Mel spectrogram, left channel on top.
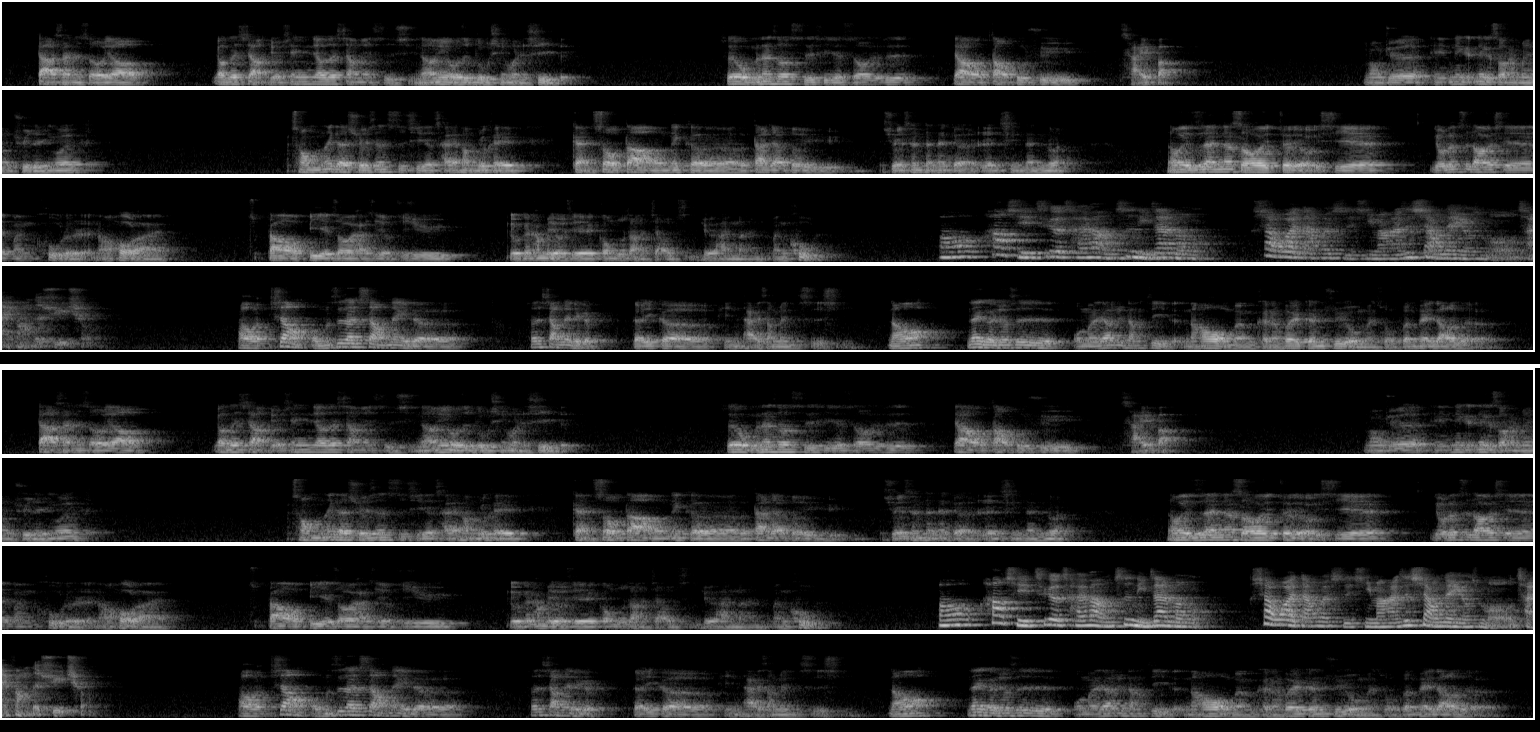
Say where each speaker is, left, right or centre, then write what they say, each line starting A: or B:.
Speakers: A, on the left; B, on the right.
A: 大三的时候要要在校有些要在校内实习，然后因为我是读新闻系的，所以我们那时候实习的时候就是要到处去采访。那我觉得，诶，那个那个时候还蛮有趣的，因为从那个学生时期的采访就可以感受到那个大家对于学生的那个人情冷暖，然后也是在那时候就有一些有认识到一些蛮酷的人，然后后来到毕业之后还是有继续有跟他们有一些工作上的交集，就还蛮蛮酷的。
B: 哦，好奇这个采访是你在某校外单位实习吗？还是校内有什么采访的需求？
A: 哦，像我们是在校内的，算是校内的一个的一个平台上面实习，然后那个就是我们要去当记者，然后我们可能会根据我们所分配到的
